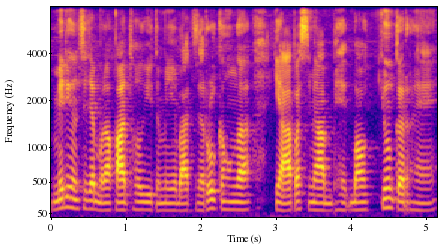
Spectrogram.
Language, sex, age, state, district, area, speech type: Urdu, male, 30-45, Uttar Pradesh, Lucknow, urban, spontaneous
